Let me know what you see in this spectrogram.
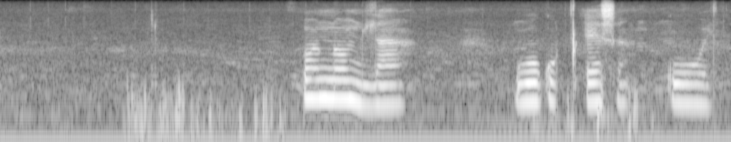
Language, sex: Xhosa, female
